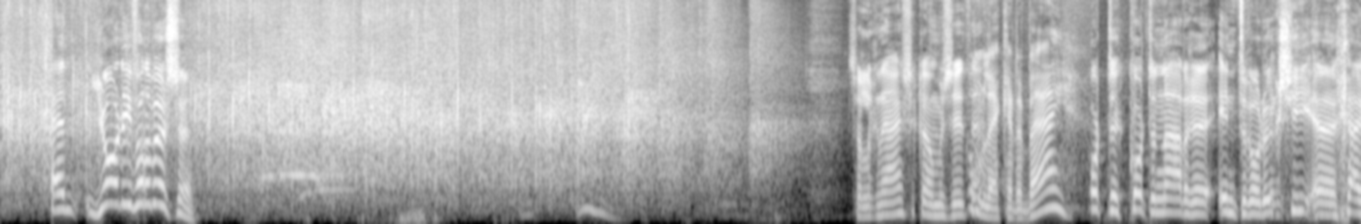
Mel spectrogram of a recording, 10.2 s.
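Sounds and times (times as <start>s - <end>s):
audience applause: 0.0s - 6.0s
speech: 0.4s - 1.7s, 6.4s - 10.1s.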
